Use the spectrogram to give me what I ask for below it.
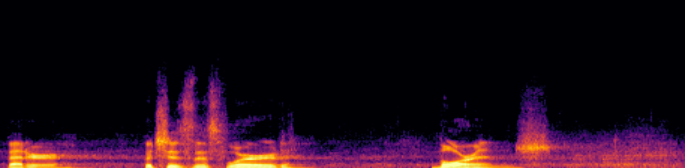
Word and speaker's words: borange: I'm going to leave you with something better, which is this word, borange. People say there's no word in the English language that rhymes with orange except borange.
